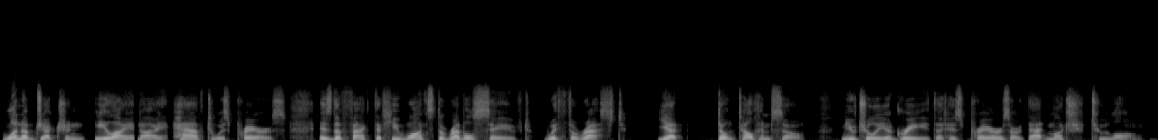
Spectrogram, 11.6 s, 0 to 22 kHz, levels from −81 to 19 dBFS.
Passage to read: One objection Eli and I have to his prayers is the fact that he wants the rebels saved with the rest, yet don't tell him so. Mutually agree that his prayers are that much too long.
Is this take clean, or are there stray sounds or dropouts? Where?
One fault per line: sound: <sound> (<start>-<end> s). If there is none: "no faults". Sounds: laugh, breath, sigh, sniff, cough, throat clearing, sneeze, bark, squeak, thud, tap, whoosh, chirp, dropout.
sound: dropout (1.3-1.4 s)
